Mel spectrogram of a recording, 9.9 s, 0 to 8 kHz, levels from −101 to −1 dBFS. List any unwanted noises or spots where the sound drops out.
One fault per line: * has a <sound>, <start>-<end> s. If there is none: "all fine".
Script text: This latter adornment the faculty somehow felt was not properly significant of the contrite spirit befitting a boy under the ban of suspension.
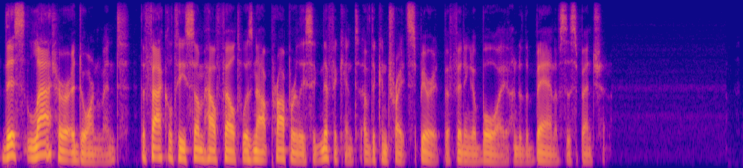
all fine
